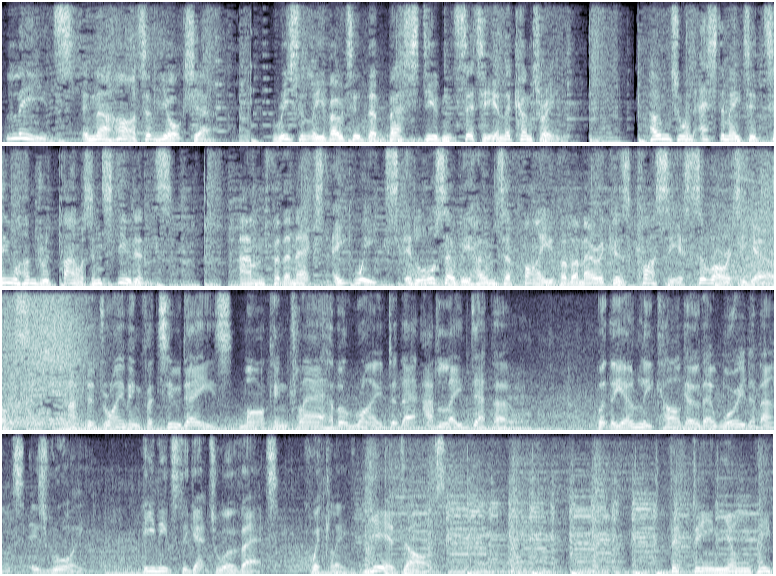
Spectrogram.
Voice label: Narration

